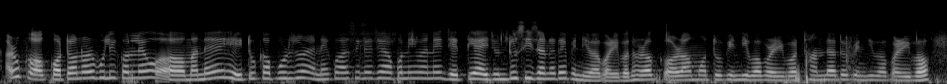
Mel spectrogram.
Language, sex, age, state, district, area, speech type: Assamese, female, 30-45, Assam, Sonitpur, rural, spontaneous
